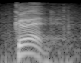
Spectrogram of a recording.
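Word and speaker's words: Goode: good good oh it's got an e on the end so some people pronounce it goody but it's just good yeah and may I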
